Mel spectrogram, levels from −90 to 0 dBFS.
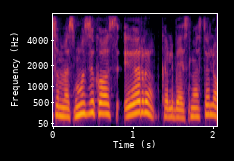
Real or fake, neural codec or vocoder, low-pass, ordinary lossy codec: fake; codec, 16 kHz, 8 kbps, FreqCodec, larger model; 7.2 kHz; MP3, 64 kbps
